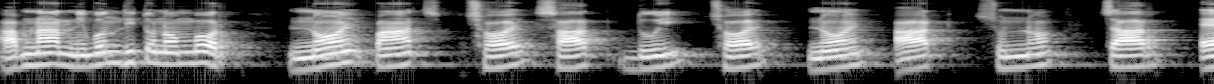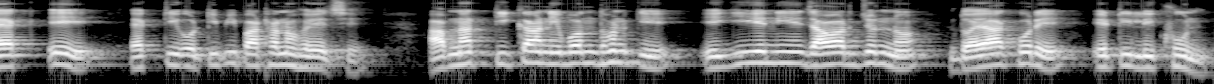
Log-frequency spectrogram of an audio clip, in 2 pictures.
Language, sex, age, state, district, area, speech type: Bengali, male, 60+, West Bengal, South 24 Parganas, rural, read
